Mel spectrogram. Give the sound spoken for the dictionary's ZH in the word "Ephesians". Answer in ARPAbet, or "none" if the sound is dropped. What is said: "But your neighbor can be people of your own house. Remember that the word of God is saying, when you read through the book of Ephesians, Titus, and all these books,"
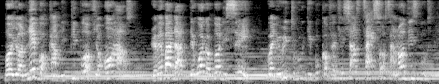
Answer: SH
